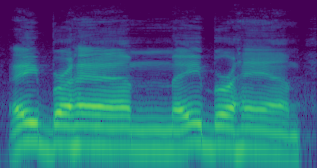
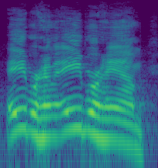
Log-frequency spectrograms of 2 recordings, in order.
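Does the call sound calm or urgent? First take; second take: calm; urgent. First: The name is called calmly, without urgency. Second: The name is called urgently, like a sudden stop. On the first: A plain, unhurried call. The speaker calls it wrong. "instead of this" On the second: Stop right now, this must be interrupted. The speaker calls it right. "It's like, stop, urgent"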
